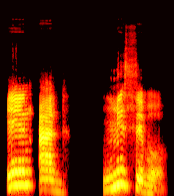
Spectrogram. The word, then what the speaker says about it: inadmissible: Incorruptible in incompatible the prefix and stress the next syllable after the prefix for example the prefix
